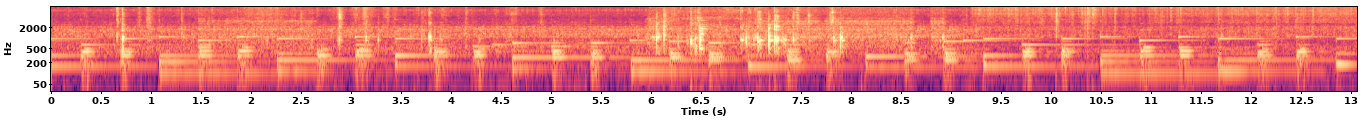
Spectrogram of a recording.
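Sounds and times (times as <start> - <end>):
background music: 0.0 - 13.0
eggplant sizzling in oil: 0.0 - 13.0
sharp crackles of oil: 0.3 - 13.0.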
